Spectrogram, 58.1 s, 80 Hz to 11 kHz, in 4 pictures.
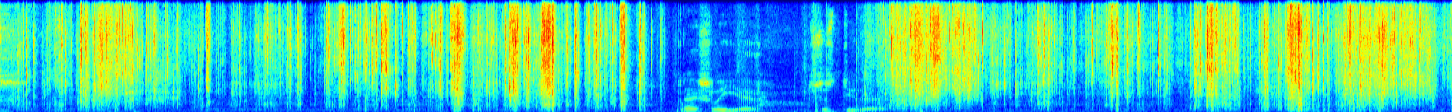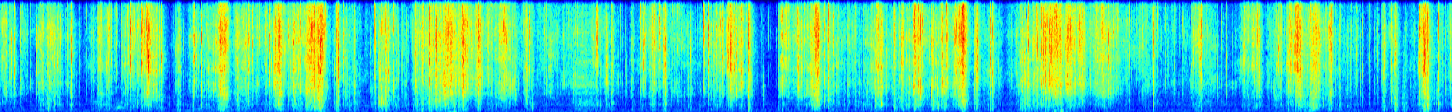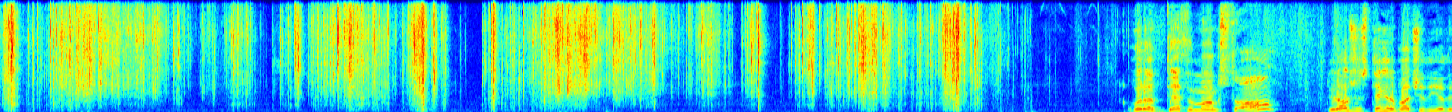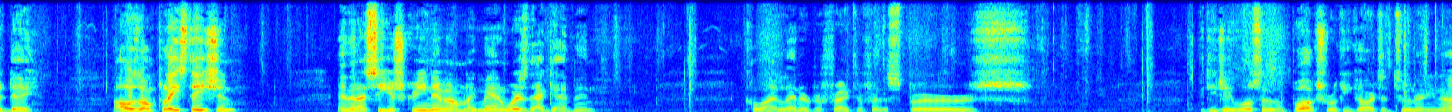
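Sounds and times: foil wrappers crinkling and tearing: 0:00.0 - 0:06.7, 0:08.6 - 0:40.5.

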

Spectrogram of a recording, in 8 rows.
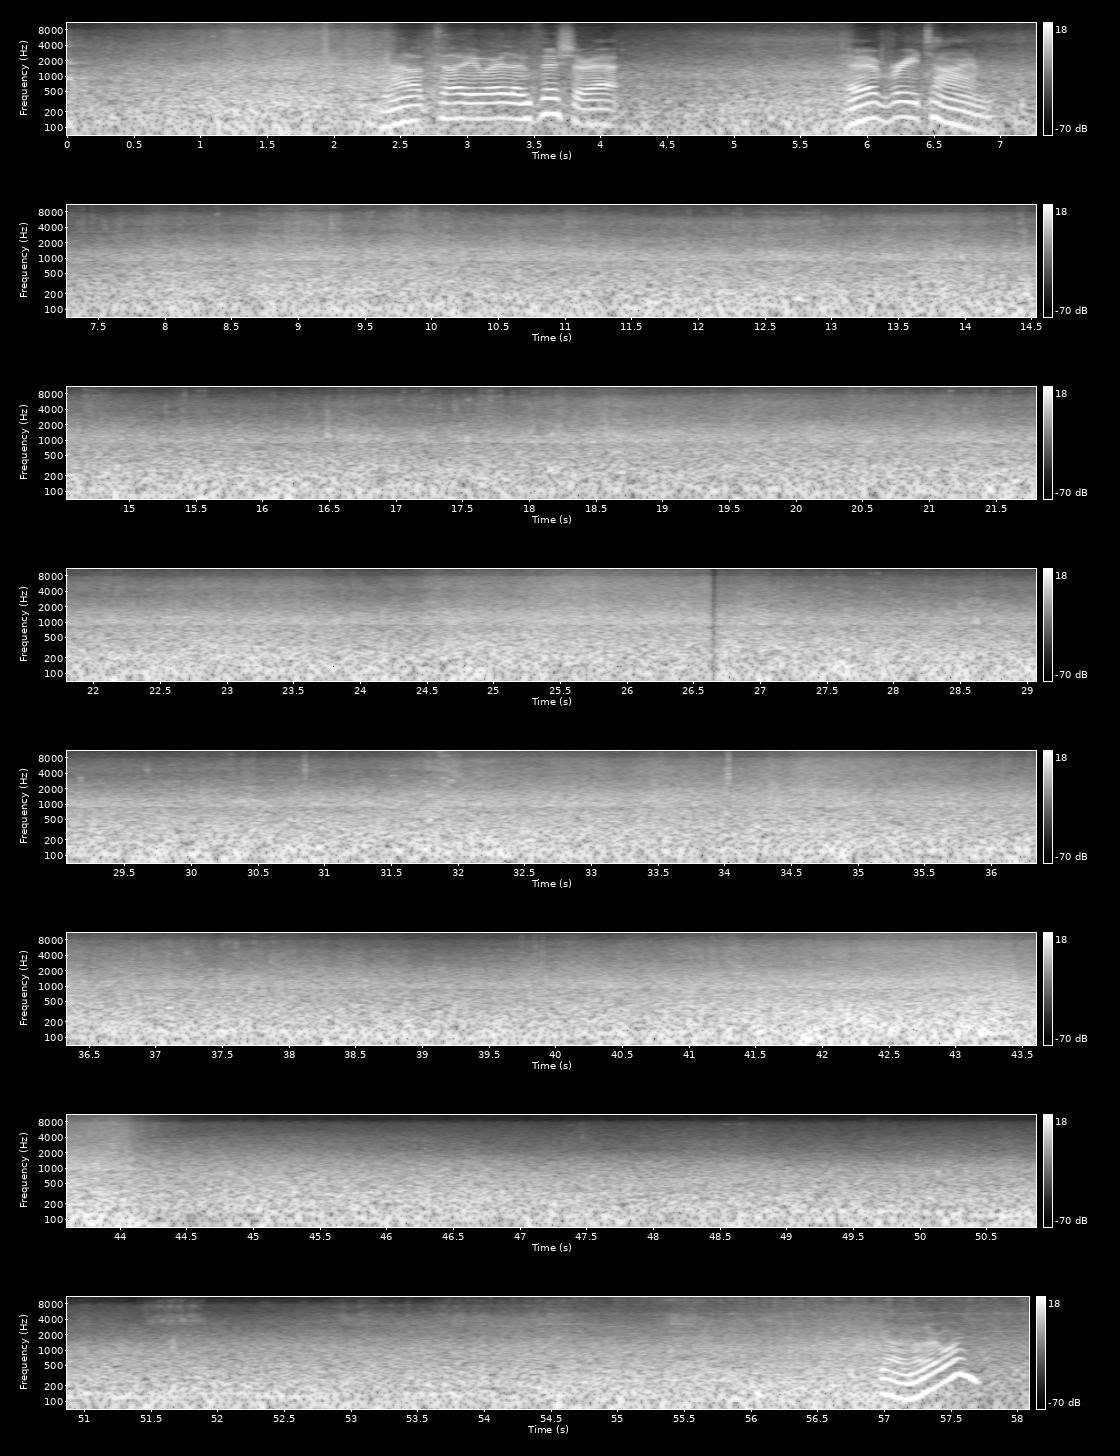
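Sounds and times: ocean surf breaking: 0:00.0 - 0:58.0.

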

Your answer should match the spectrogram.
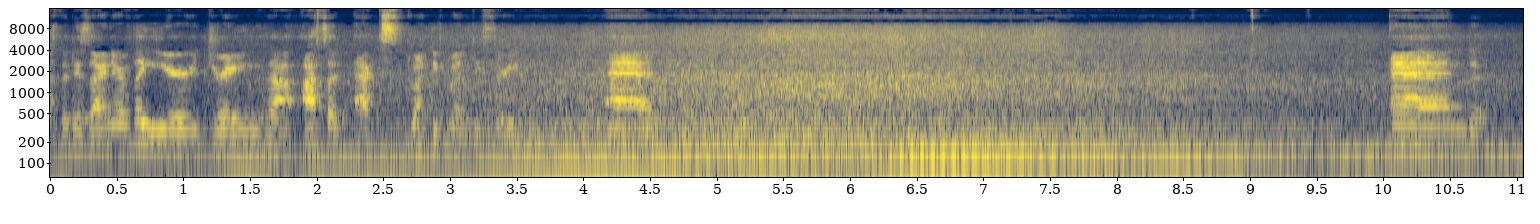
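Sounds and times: vehicle engine rumble passing: 0:00.0 - 0:11.0.

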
